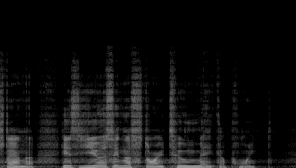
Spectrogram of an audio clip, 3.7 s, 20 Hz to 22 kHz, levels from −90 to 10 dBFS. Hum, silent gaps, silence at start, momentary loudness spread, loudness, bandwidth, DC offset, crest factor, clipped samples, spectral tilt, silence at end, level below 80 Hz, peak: none; none; 0 s; 12 LU; -36 LUFS; 15 kHz; under 0.1%; 16 dB; under 0.1%; -5.5 dB/octave; 0.5 s; -76 dBFS; -20 dBFS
